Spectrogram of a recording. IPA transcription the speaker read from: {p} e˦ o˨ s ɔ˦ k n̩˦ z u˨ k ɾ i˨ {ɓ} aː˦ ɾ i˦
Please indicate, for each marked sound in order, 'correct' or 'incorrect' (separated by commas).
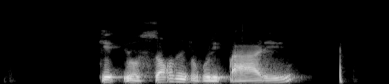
incorrect, correct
